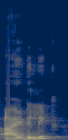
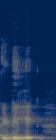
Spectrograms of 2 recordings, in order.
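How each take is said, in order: First: The first syllable sounds like 'eye'. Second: The first syllable sounds like 'ih'. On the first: "Google के अनुसार इसके pronunciation में बोलूं तो वो होगा" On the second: "इसकी हिंदी लिखी थी तो वहां लिखा था"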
